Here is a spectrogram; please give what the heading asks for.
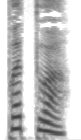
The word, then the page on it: ಪದುವ: paduva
